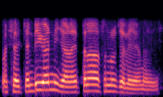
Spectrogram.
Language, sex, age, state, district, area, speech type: Punjabi, male, 18-30, Punjab, Mohali, rural, conversation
